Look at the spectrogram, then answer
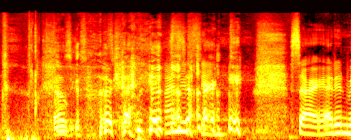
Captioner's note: laughter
